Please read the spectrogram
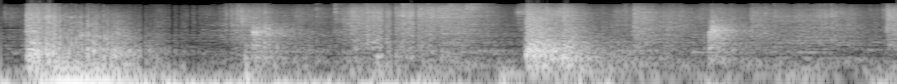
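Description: A series of loud, sudden impacts, four heavy hits roughly a second apart, each ringing on briefly.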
